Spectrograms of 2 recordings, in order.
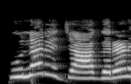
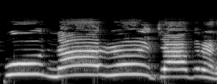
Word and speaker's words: पुनर्जागरण: स्थान इसका होगा ये, यानी शब्द से पहले बोला जाएगा। तो आपका उस लॉजिक से अगर हम देखें तो ऑप्शन क्या होगा, पुनर्जागरण, ये सही होगा। क्यों सही होगा, क्योंकि हम बोल रहे पुनर्जागरण, यानी शब्द से पहले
